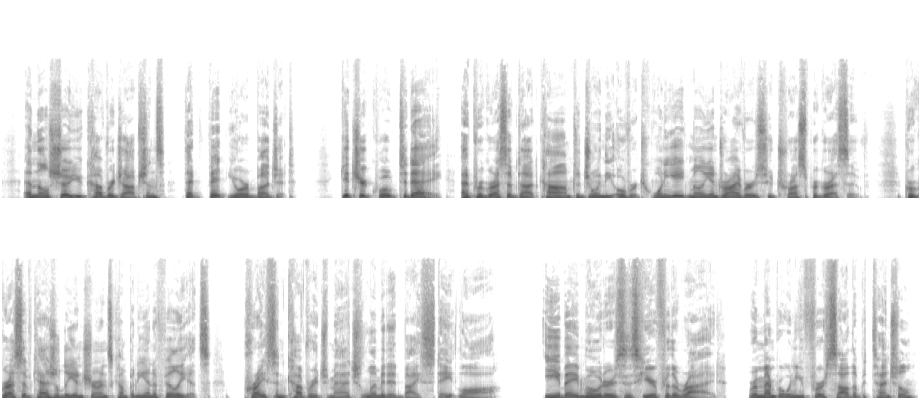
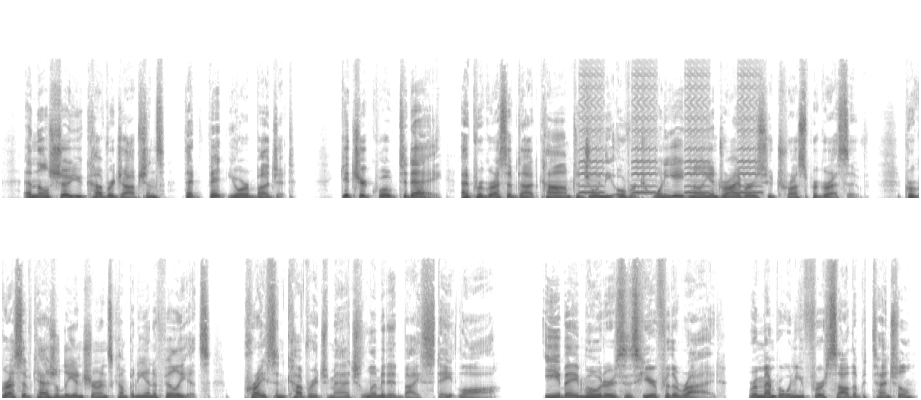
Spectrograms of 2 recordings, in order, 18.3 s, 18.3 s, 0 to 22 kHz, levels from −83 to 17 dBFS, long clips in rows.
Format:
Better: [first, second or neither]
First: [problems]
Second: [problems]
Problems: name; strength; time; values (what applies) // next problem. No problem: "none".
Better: first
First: none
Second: alarm; noticeable; from 6 to 7.5 s; peak 7 dB below the speech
